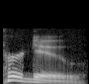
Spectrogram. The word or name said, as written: perdue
